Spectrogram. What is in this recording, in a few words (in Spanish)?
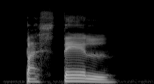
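"PASTEL", Spanish; ALIMENTOS; AppLenguaje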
